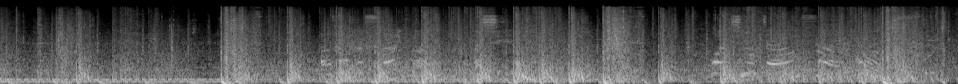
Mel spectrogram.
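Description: Rapid gunshots crack and echo through a large concrete space.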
